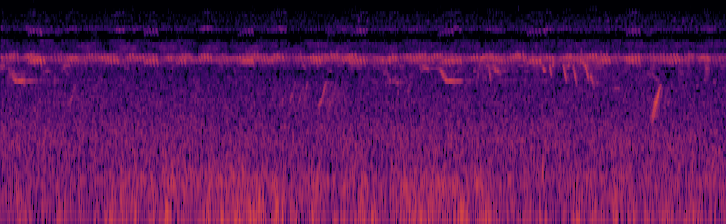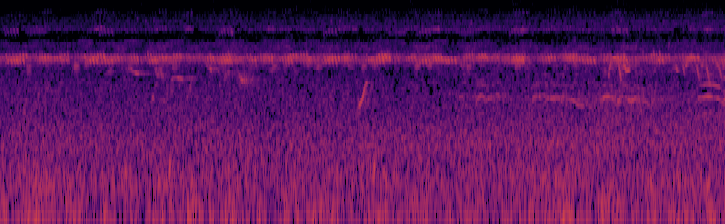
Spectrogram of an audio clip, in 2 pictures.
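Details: Crickets singing on a hot summer day, a steady high trill held without pause throughout, with a faint second band above and soft scattered chirps against a low background hiss.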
